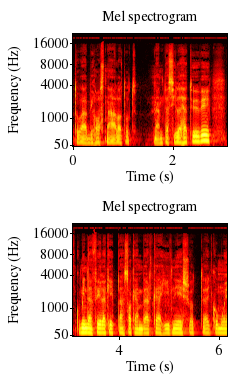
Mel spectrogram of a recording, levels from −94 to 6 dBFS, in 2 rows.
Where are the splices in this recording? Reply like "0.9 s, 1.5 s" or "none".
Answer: none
